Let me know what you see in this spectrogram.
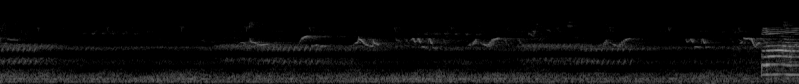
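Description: Small bird chirping, a short rising note repeated about twice a second from about two seconds in, over a steady high hum.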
